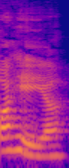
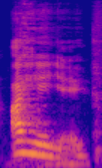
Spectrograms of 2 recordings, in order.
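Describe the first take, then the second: First: It is said in a light, casual way. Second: It is said in a sympathetic, emotional way.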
